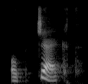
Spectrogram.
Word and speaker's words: object: the sky but a verb object stressed on the second syllable means to express or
